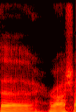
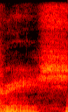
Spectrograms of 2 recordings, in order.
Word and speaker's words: Ra's: Well, you just have to get with Ra's al Ghul's daughter and then make your own. – You said his name wrong. It's Ra's.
